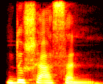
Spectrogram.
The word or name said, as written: दुशासन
